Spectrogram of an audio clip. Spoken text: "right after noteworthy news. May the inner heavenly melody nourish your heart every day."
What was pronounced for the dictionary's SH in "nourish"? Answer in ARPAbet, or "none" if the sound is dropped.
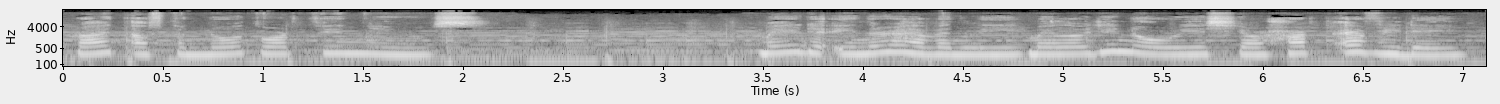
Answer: S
